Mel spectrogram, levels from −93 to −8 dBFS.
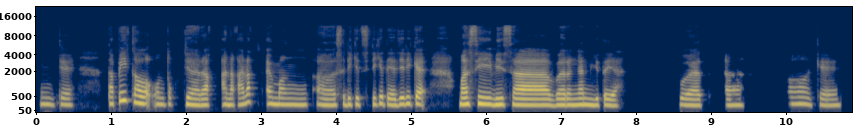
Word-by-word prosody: Oke, 215 -1 -6 0.6
tapi 230 +9 +1
kalau 245 -4 +4
untuk 215 0 -6 0.2
jarak 195 -2 +2 0.2
anak-anak 210 +7 0 0.2
emang, 215 -2 0 0.3
eee, 190 -1 -2
sedikit-sedikit 215 +2 -3
ya - - +2
jadi 215 +3 +2
kayak 225 -3 +4 0.5
masih 220 +2 +4 0.2
bisa 210 +1 +1 0.5
barengan 195 +1 +2
gitu 195 -1 -2
ya? 180 - -3 0.8
Buat, 190 -2 0 0.3
eee, 190 0 -2 0.7
oke. 205 -4 -5
210 Hz, 110 wpm, -27 LUFS, 195-220 Hz, 0.8 s, kalau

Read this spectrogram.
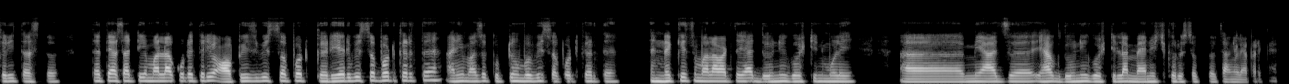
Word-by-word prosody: करीत 145 0 -2
असतो. 130 0 -4 0.4
तर 160 - +2
त्यासाठी 165 0 +2
मला 155 0 +4
कुठेतरी 165 +2 -1
ऑफिसबी 155 +4 +3
सपोर्ट, 165 +1 0
करियरबी 155 +4 +3
सपोर्ट 180 +1 0
करतं 180 +3 -1
आणि 145 +2 0
माझं 145 +1 0
कुटुंबबी 150 +1 0
सपोर्ट 140 0 -5
करतं. 135 -2 -3 0.4
अ, - - +3
नक्कीच 150 +3 +1
मला 150 -1 +4
वाटतं 145 0 +2
या 150 0 +3
दोन्ही 135 +2 +1
गोष्टींमुळे 135 0 -1 0.5
अ, 130 - -4 0.6
मी 135 +1 -1
आज 135 0 +2
ह्या 135 0 +2
दोन्ही 135 +3 +1
गोष्टीला 135 0 0
मॅनेज 130 0 -1
करू 130 -2 -2
शकतो 125 -1 -8
चांगल्याप्रकारे. 115 +6 -8
145 Hz, 155 wpm, -20 LUFS, 135-155 Hz, 0.6 s, मला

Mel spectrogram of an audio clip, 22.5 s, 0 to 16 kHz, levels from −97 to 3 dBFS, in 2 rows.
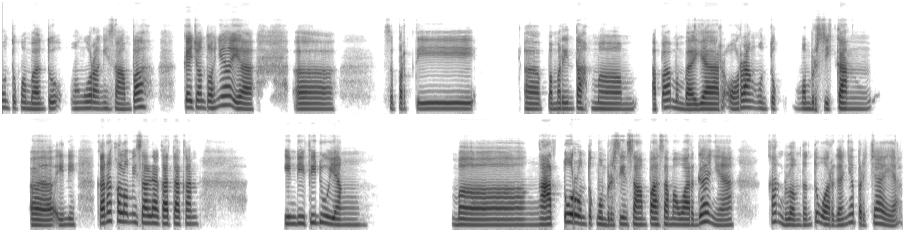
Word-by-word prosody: untuk 205 -3 -8
membantu 185 +1 -3
mengurangi 195 0 -3
sampah. 180 +8 0 0.4
Kayak 230 -1 +2
contohnya 235 +8 0
ya, 185 -3 +4 0.6
eee, 180 0 -2 0.7
seperti, 185 0 -6 1.2
eee, 180 -1 -1
pemerintah 190 +1 -2
mem 180 -1 -3 0.2
apa, 200 +8 0
membayar 175 -2 +2
orang 220 +4 +2
untuk 185 -2 -9 0.2
membersihkan, 185 -1 -1 0.8
eee, 175 -1 +4
ini. 190 +1 -5 0.3
Karena 240 +5 +5
kalau 290 -2 +4
misalnya 245 -2 +3
katakan, 220 -1 +3 1.1
individu 230 +3 -1
yang 185 -2 -1 1.1
eee, 190 - -13
mengatur 180 +5 +4
untuk 215 - -5
membersihin 195 +1 -2
sampah 195 0 +4
sama 195 -2 +1
warganya, 185 -1 +2 0.5
kan 275 -3 -3
belum 180 -2 -2
tentu 190 +9 -5
warganya 185 +6 -1
percaya, 200 -5 -2
190 Hz, 100 wpm, -24 LUFS, 180-220 Hz, 1.2 s, Karena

